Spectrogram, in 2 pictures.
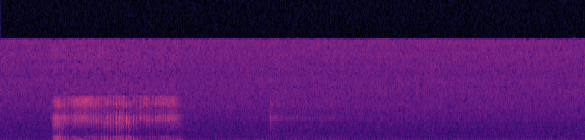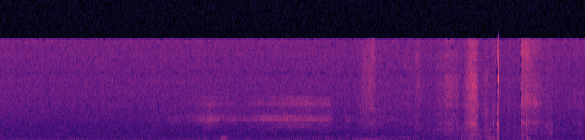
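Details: Two rough, rattling snores on breaths several seconds apart, over a quiet room hiss; ordinary sleep snoring.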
